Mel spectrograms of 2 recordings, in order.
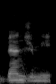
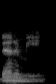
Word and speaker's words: Benjamin: on walter benjamin or benjamin you know benjamin i guess they pronounce it benamin but um maybe i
